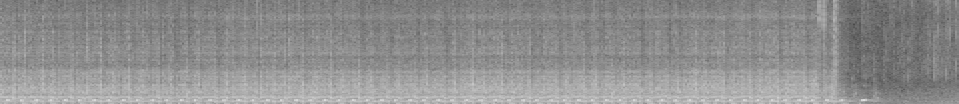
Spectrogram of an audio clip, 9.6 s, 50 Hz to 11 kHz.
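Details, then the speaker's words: Rebuilt 2002 Briggs & Stratton Intek I/C 20 HP (407777-0167-E1) on test run: starter churns about three and a half compressions a second for eight seconds, never fires; owner suspects the fuel shutoff solenoid isn't letting fuel in despite clicking. "home. Start to draw on the left. Thus, maybe our shutoff solenoid is no good, which is possible. I do hear it clicking, but maybe it's not letting any fuel in."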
